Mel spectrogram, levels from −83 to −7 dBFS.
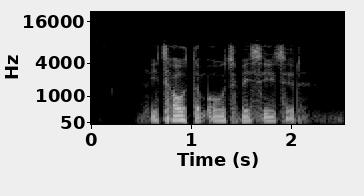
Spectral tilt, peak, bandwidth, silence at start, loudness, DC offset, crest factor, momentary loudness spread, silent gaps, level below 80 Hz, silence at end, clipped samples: -5 dB/octave; -14 dBFS; 9 kHz; 0.5 s; -34 LUFS; under 0.1%; 22 dB; 13 LU; none; -62 dBFS; 0.4 s; under 0.1%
